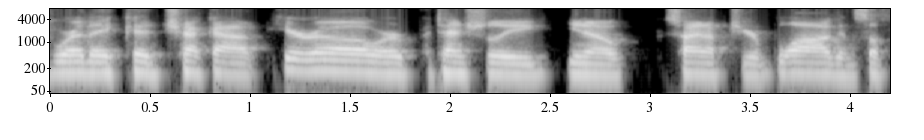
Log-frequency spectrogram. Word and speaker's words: HXRO: they could check out hero or potentially you know sign up to your blog and stuff like that yeah you can you can uh hero h it's hxro we pronounce it hero dot io um we're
